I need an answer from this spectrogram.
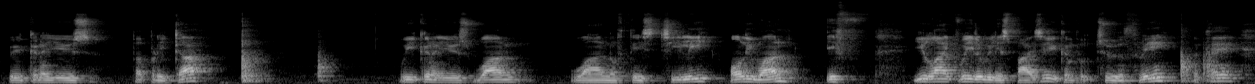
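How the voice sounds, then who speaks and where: A man with a Basque accent and non-native English gives a casual, halting, step-by-step cooking tutorial as an amateur home cook. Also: fairly low pitch, a little mellow. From Basque Country. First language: not English. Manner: halting, step-by-step, often checking with "okay?". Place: home kitchen, indoors. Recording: echoey room, background hiss and clicks.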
